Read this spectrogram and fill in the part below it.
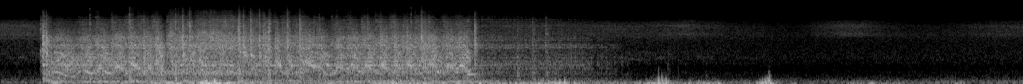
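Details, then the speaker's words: Early-1980s (81–82) Dodge 1-ton truck, sat about two years, gauge showing E: four seconds of steady cranking at about four beats a second with no sustained firing, only fired on sprayed fluid; crank, no start, out of fuel. "all right so we've got the fire a couple times but only on what I've dumped down his throat so I noticed that it shows that it's on E"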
